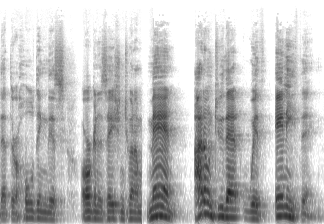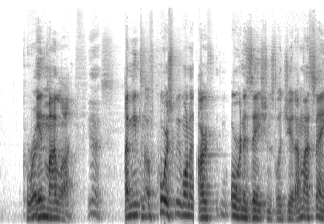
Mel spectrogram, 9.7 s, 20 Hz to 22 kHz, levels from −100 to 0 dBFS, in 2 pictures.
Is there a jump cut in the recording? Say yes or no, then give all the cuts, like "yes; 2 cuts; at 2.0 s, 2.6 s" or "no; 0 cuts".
yes; 3 cuts; at 2.1 s, 7.0 s, 7.8 s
